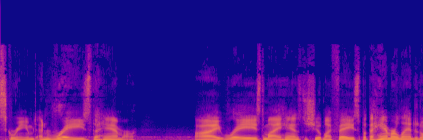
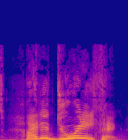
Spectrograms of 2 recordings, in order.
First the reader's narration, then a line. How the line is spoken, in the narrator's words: I screamed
